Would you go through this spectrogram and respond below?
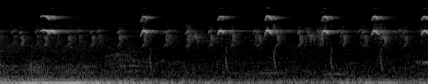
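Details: Loud squirrel chirping: short, piercing high notes repeated roughly every half second, with a low rumble of background noise underneath.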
